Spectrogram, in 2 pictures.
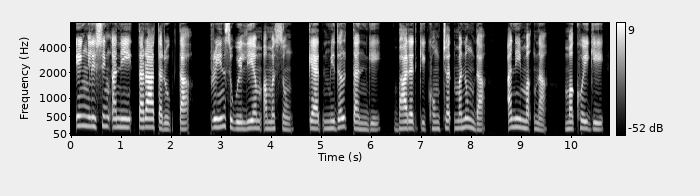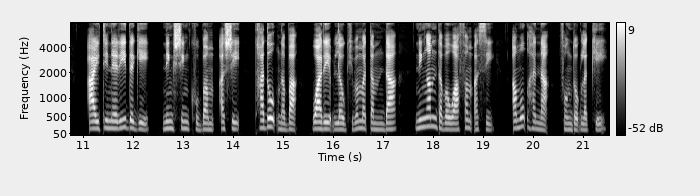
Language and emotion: Manipuri, neutral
